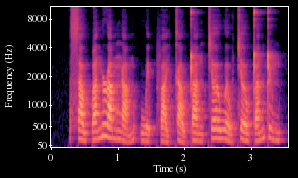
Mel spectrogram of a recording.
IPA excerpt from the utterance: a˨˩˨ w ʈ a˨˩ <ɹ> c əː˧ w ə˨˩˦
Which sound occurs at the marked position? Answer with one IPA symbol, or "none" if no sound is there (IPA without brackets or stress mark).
n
